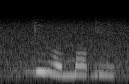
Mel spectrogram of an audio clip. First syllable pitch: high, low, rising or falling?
high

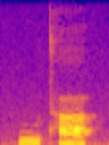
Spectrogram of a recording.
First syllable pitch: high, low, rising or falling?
low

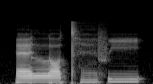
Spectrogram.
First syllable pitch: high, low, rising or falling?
low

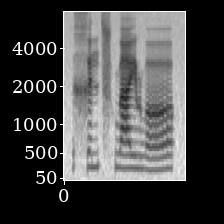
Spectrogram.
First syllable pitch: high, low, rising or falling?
high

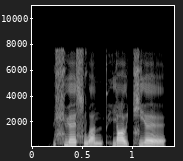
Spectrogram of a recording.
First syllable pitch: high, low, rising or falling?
high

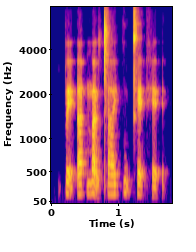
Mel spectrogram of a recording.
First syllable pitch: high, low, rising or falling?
falling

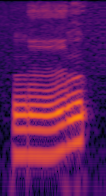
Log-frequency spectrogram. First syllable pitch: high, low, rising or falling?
rising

